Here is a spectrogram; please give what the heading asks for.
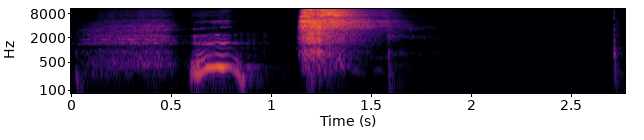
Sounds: Sneeze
